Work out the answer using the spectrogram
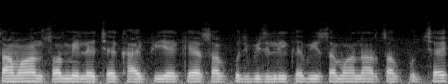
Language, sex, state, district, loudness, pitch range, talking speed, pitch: Maithili, male, Bihar, Supaul, -16 LUFS, 130-135 Hz, 215 wpm, 130 Hz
